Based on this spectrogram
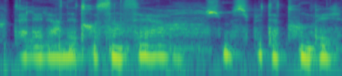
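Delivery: quiet whisper. Playing a character who whispers to a companion: whispering in character. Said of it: "Je chuchote du coup à ça".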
